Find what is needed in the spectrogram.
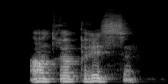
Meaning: second-person singular imperfect subjunctive of entreprendre
- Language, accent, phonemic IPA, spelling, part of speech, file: French, Canada, /ɑ̃.tʁə.pʁis/, entreprisses, verb, LL-Q150 (fra)-entreprisses.wav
